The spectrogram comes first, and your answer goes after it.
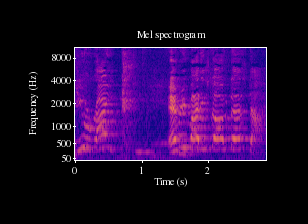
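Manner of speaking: high, loud mock voice for his friend Marty; retold friend. Old friend Marty reminding [name] of a past remark, in a high, loud teasing voice.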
